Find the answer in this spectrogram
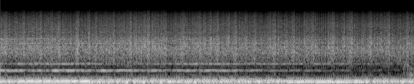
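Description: Power electronics noise: a loud, steady low drone under a dense harsh hiss, with two thin held tones that fade out near the end.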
